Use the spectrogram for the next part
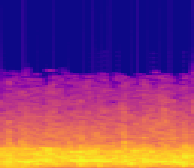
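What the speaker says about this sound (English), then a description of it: "So applaud yourselves, ladies and gentlemen" Steady applause from a live show audience fills the whole moment, a dense, even wash of clapping without pauses.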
